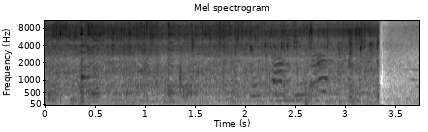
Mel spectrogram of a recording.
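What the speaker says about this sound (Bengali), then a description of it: "আমি আলু আর কাঁঠালটা ভেজে নেব আলুটা আগে একটু ভেজে তারপরে কাঁঠালটা দিয়ে দেব" Potatoes fry in hot oil in a pan, giving a steady bright sizzle with some soft stirring, loud and close for a few seconds before cutting off abruptly into silence.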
